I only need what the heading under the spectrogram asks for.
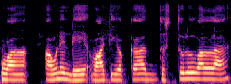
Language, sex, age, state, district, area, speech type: Telugu, male, 30-45, Andhra Pradesh, Vizianagaram, rural, spontaneous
